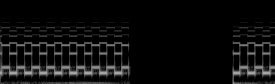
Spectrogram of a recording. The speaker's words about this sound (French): Le soir, 20h, le téléphone qui sonne.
